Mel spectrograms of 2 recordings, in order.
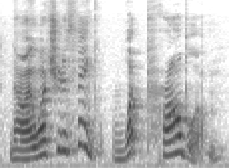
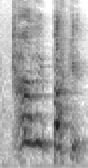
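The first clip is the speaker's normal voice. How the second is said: high, loud call of a name; cried out; 13 dB louder than usual. A narrator's reading. Wonka calling Charlie forward to the screen, loud and eager. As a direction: summon him eagerly. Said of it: "cried Mister Wonka".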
